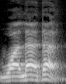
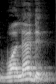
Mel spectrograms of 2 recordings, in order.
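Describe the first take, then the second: First: The word ends with an open vowel. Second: The word ends on a stopped consonant.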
